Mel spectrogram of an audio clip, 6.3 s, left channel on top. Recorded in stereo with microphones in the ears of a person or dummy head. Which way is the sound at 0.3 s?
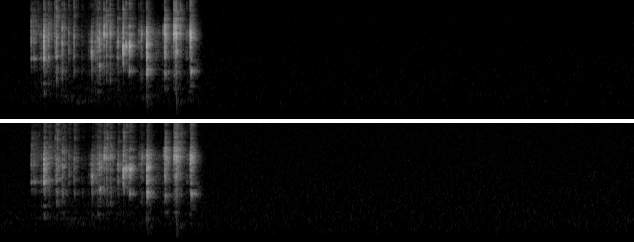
35° left (ahead or behind).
